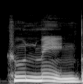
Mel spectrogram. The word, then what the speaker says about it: Kunming: A visitor to a village outside the city of, I think it's pronounced Kunming, but it looks like coming when you read it fast, in South China, captured a video of the creepy carp, which I showed Bruiser a picture of, and it does look creepy.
